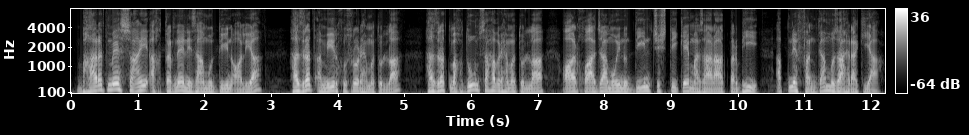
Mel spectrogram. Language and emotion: Urdu, neutral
